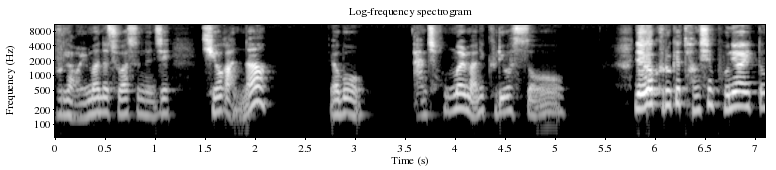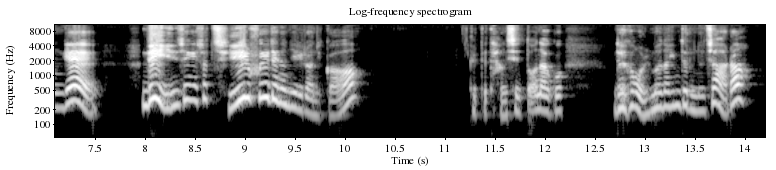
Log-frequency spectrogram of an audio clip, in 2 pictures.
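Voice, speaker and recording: A woman's voice: mid-range voice, animated, normal speed, dark tone. A woman voicing a pleading, self-pitying middle-aged ex-husband who begs and whines. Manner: wheedling, whiny begging.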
